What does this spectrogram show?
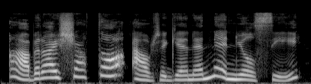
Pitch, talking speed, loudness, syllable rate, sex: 260 Hz, 210 wpm, -17 LUFS, 4.7 syllables/s, female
